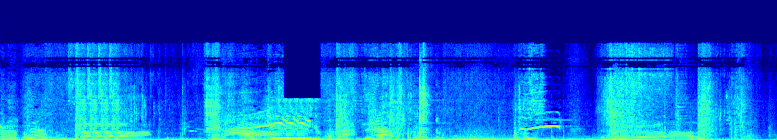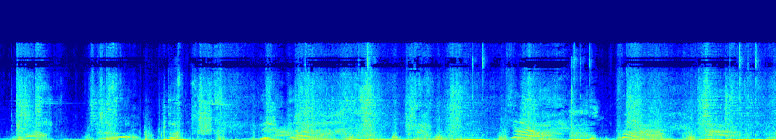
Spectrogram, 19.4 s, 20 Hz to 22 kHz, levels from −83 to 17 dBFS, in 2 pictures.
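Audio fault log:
1.07 to 1.49 s and 3.53 to 3.82 s, repeated frames: a stuttering repeat. A 139.3 ms block, which fits three compressed frames, plays three extra times, adding 418 ms, then twice more, adding 279 ms.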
